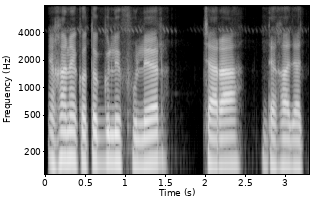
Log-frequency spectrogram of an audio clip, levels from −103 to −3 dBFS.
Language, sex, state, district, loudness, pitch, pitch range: Bengali, male, Assam, Hailakandi, -18 LUFS, 150 Hz, 140-155 Hz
